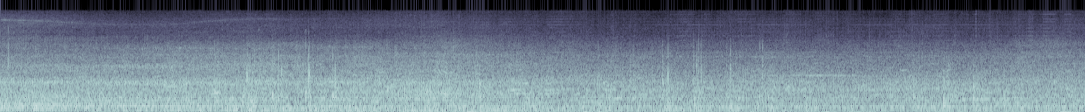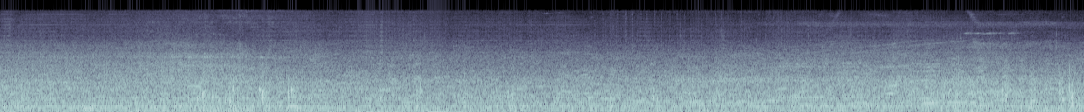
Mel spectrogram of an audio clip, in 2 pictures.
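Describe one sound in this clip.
Vehicles drive past close by.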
